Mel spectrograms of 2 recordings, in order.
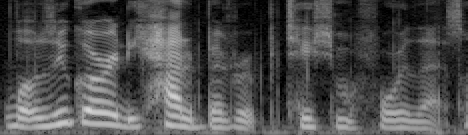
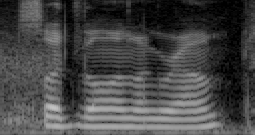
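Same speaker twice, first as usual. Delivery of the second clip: ordinary talk, nothing marked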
